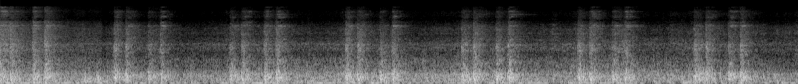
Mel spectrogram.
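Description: Taiwan Railway EMU3000 electric multiple unit rolling past, a steady rumble with its wheels clicking over rail joints, the clicks coming in close pairs as each bogie crosses.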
